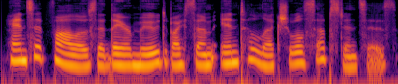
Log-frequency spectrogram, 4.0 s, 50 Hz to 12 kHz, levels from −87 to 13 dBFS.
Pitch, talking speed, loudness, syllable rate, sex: 195 Hz, 165 wpm, -14 LUFS, 5.3 syllables/s, female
